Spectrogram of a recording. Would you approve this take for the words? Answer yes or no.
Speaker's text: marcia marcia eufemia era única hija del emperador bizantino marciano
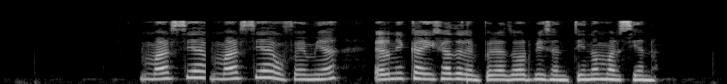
yes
